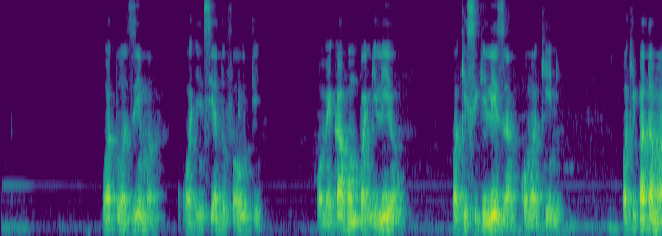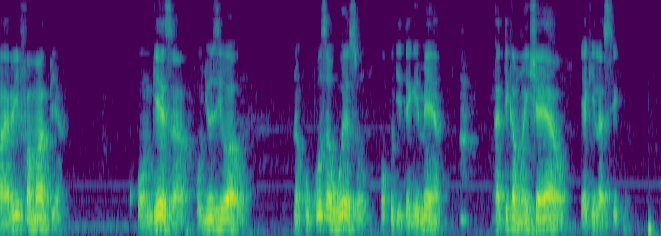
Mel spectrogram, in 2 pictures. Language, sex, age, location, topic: Swahili, male, 25-35, Dar es Salaam, education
